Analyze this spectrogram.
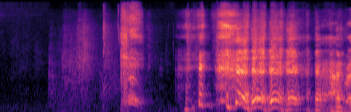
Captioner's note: laughing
